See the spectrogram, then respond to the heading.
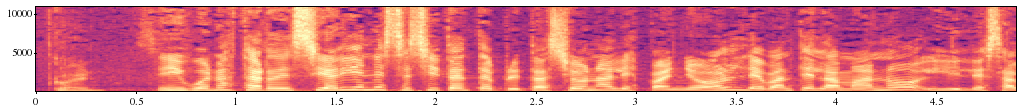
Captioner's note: speaking foreign language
